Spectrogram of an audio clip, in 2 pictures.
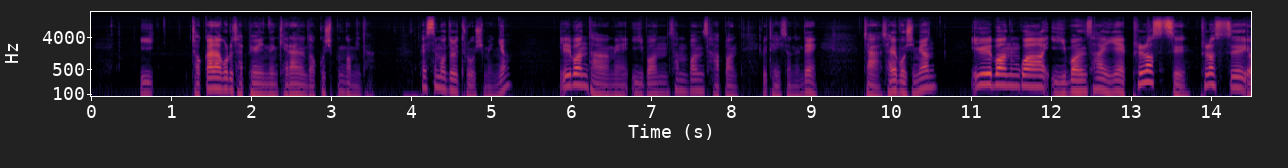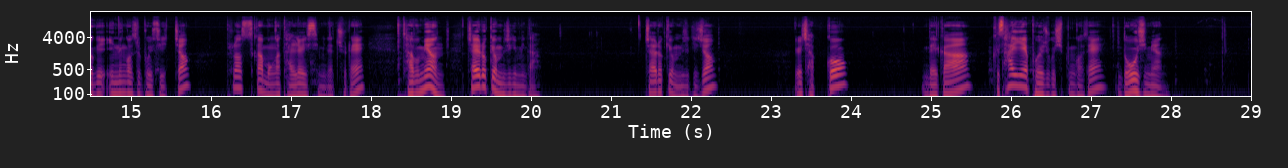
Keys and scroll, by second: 4.0 p.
